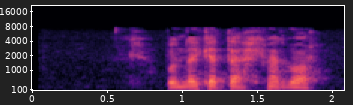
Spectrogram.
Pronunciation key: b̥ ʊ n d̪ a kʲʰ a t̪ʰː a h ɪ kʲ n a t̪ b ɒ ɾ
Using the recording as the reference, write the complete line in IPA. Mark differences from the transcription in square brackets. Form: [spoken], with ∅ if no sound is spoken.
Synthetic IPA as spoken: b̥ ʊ n d̪ a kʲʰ a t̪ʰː a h ɪ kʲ [m] a t̪ b ɒ ɾ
